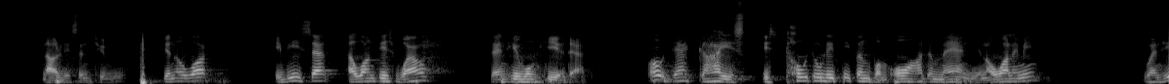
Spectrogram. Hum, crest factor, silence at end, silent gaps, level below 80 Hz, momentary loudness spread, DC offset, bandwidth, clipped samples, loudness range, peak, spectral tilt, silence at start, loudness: none; 20 dB; 0 s; 1.31-1.37 s, 2.63-2.67 s, 4.62-4.83 s, 6.04-6.31 s, 10.64-10.72 s; -46 dBFS; 11 LU; under 0.1%; over 20 kHz; under 0.1%; 2 LU; -12 dBFS; -7.5 dB/octave; 0.45 s; -32 LUFS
